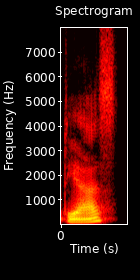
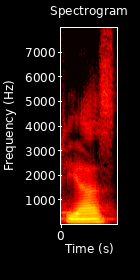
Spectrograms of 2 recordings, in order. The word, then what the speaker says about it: YaST: I pronounce it YaST, which is basically a graphical user interface to help edit system settings.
